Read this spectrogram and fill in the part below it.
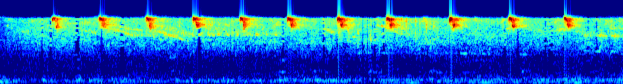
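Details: A Sparkling Violetear (colibrí chillón), a resident species at Santa María del Lago wetland in Bogotá, repeats a sharp, high, metallic chip about twice a second in a steady, monotonous series over a faint low background rumble.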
